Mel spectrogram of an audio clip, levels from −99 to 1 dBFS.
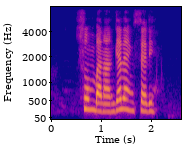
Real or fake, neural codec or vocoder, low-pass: fake; vocoder, 22.05 kHz, 80 mel bands, WaveNeXt; 7.2 kHz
